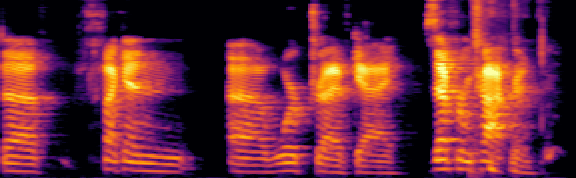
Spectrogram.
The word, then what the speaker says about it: Zefram Cochrane: I should have mispronounced it. You know, Zephyr Cochram. That guy.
